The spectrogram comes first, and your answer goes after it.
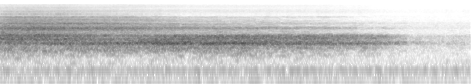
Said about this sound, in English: So take a deep breath in and exhale out.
